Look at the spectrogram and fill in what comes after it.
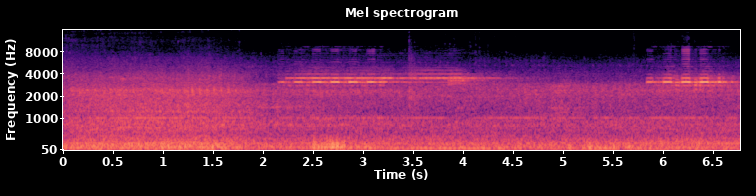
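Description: Indian Railways WAG-9 electric locomotive hauling a MEMU rake as it approaches along the track, a steady low rumble, with a high shrill tone sounding twice: about two seconds in and again near the end.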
